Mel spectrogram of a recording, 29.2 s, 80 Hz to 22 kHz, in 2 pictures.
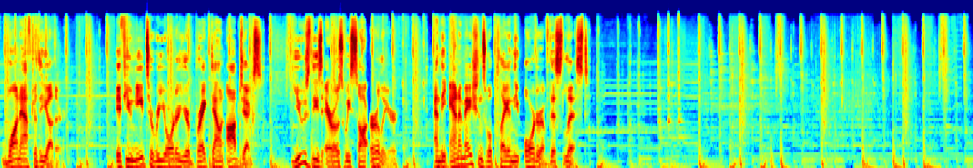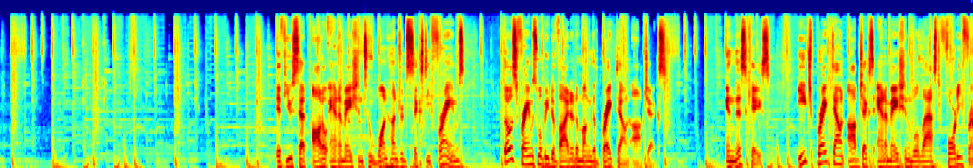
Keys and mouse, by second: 0.3 click, 1.4 click, 2.0 click, 4.0 click, 5.2 click, 5.9 click, 8.9 space, 18.7 click, 21.8 click, 25.1 click.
